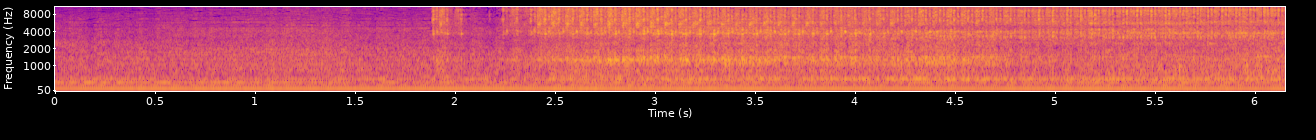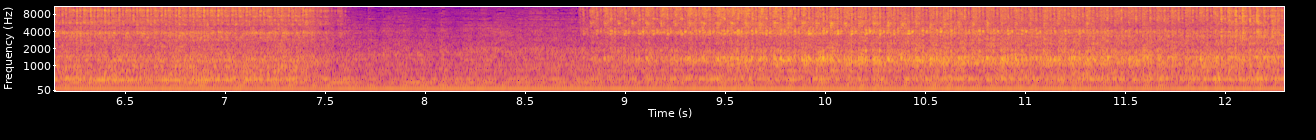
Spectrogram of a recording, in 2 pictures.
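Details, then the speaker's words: Wood lathe turning a blank still not fully round: steady motor hum with rapid, uneven knocking as the tool bounces each turn; should be smooth when completely round; workpiece out of round. "now one way to tell if it's completely round it looks round but it's not so if this bounces in any way and I can feel it bouncing that telling me that I'm not quite there yet Hear That Knocking Noise Okay it shouldn't it should be smooth and that way I know it is completely round"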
